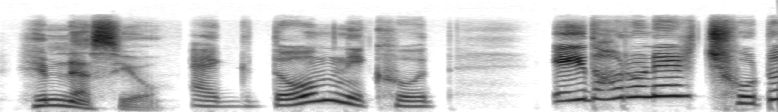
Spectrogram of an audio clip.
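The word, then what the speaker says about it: gimnasio: অন্যদিকে জিমনাসিও স্পেলিংটা আসলে জিআই দিয়ে শুরু। তো জি এর ঠিক পরেই আই রয়েছে। লাল সিগনালের নিয়ম অনুযায়ী এখানে শক্ত গ) গিয়ার শিফট করে নরম হওয়া হয়ে যাবে। অর্থাৎ উচ্চারণ হবে হিম্যাসিও।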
